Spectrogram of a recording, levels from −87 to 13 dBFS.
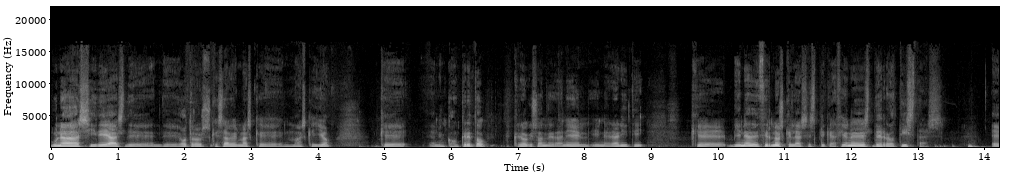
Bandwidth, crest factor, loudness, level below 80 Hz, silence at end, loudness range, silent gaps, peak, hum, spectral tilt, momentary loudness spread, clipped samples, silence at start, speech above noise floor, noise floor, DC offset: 16.5 kHz; 20 dB; -24 LUFS; -46 dBFS; 0 s; 6 LU; none; -4 dBFS; none; -6.5 dB/octave; 14 LU; under 0.1%; 0 s; 30 dB; -53 dBFS; under 0.1%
